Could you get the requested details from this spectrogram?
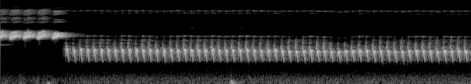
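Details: Brief high notes, then a long, steady, rapid rattle of mid-pitched pulses repeated many times a second, continuing for about four seconds; attributed to a common nightingale.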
